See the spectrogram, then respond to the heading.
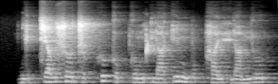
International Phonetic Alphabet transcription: ɡĩ˨t̚t͡ɕa˦wso˥˧d͡zo˦k̚ hu˦ko˨p̚ko˧m kja˧ki˥˧nbɔ˦p̚ ha˧jhja˧mju˦

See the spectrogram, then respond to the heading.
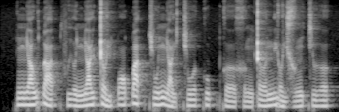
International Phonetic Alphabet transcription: ɲa˧˥wɗa˨˩t̚ fi˨˩ə̯ɲa˧˥jʈə˨˩˨jɓɔ˧˥ ɓa˦˥t̚cu˧˥ɲa˨˩˨j cu˧ə̯ku˦˥p̚ kəː˨˩xə˨˩˦ŋ ʈəː˧˥njə˨˩jɣə˧ŋ cɨ˧ə̯

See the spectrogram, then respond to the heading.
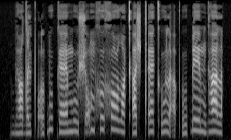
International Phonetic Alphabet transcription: bʱɛ˩dˤʊ˩lʲpʼɔ̰˩lɓu˦˥ kɛː˨˦mu˧˩ ʃɔ̰˥˧mxʊ˥˧ xɔː˥˧ðˤɪ˧˩kʼa˧˩ʃ tʼɛ˦˥kʼu˧˥˧ la̰˩pʼu˨˦ ɓeː˥˧mɡʱa˥˧l

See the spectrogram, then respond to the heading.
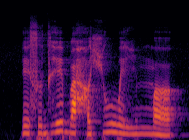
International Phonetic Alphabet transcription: esɯdʱe bahʌçu weɣimːʌ

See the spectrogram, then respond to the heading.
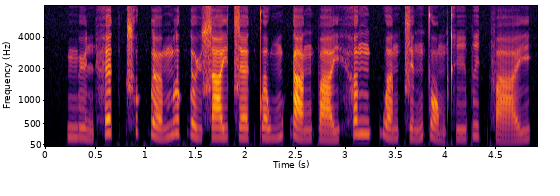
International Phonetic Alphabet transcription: myː˨˩n hɛː˥k̚t͡sʰʊ˥k̚lœː˨˥mlʊ˥k̚ lɵ˨ɥsaː˧j t͡sɛː˧k̚t̪ɐ˧wmʊ˥k̚ aː˨˧ŋpaː˨˧j hɐ˥ŋɐ˥k̚wɐ˨˧n t͡sɪ˨˥ŋt̪ɔː˨˩mkʰiː˨˧piː˧k̚ faː˨˥j

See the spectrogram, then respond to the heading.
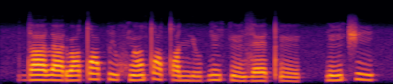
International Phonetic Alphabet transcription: dala ɾutˤa pixʷĩtˤi tˤenʲuɠĩ kẽzɛtʼẽ | ɾĩt͡ʃi

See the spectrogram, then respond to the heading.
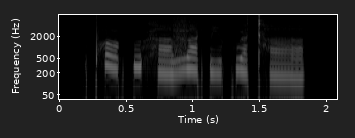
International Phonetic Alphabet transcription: pʰɔ˦˨k͡pu˦haː˨ va˦˨k͡pi˨kʷa˦˨ kʰaː˨

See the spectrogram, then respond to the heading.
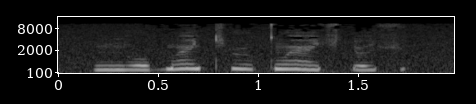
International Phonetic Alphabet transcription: ɲobɛ̃cʰʉ tʷɛ̃ːçɗøç

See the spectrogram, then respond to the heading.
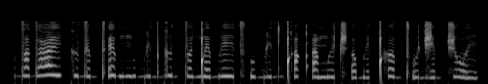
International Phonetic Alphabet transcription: dˤadʕɛi̯ kɯdɛbtʼɛb ŋubidɡɯd tʌŋ͡ǃɛbei̯ t͡sʼubid ǃʼʌqʼimɯ t͡ʃʼʌbeǃʰʌd tʼud͡ʒebt͡ʃoi̯

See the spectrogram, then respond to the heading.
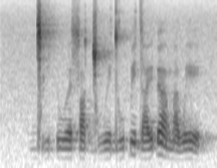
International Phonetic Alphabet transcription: ɡ͡ǀiːdɗuːə̯sɒ ɡ͡ǀuːɪ̯du ɓedaɪ̯ ɗɐːmawe

